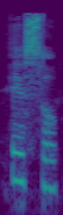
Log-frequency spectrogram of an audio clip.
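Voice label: "Aesop", Japanese, female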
